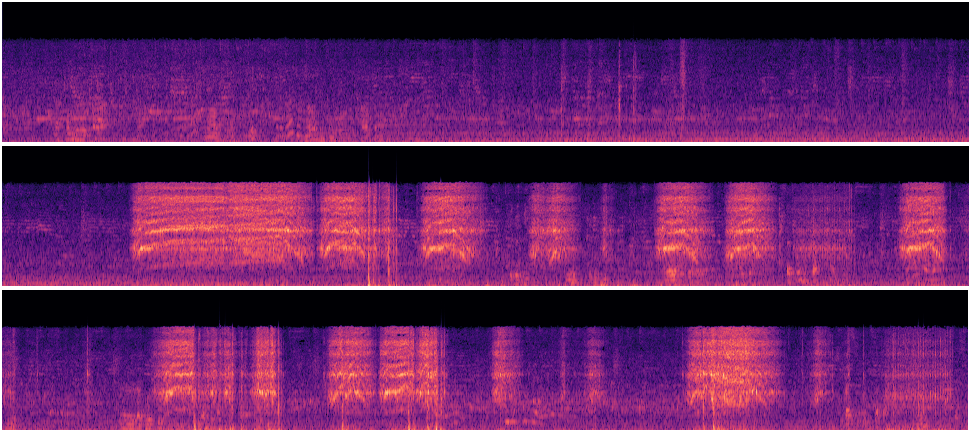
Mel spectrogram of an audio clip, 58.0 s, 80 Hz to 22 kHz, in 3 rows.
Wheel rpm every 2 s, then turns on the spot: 0, 0, 0, 0, 0, 0, 0, 0, 0, 0, 0, 150, 140, 60, 40, 20, 50, 50, 40, 30, 10, 70, 40, 100, 10, 10, 110, 20, 20.
34-40 56-58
